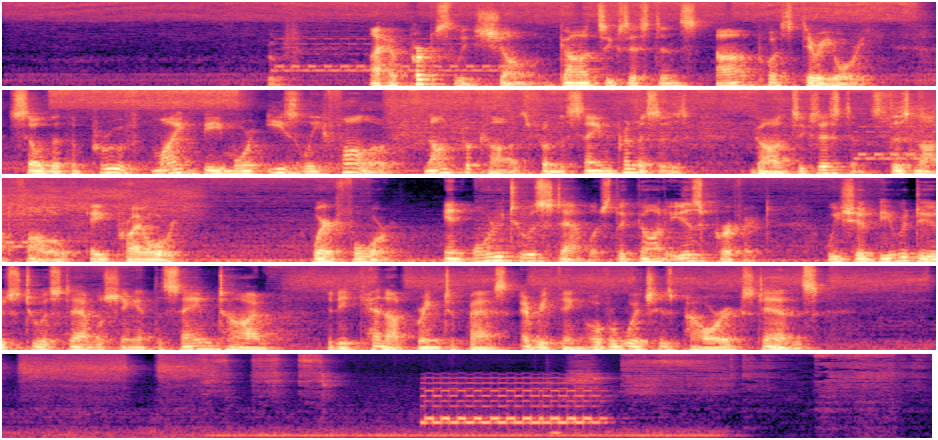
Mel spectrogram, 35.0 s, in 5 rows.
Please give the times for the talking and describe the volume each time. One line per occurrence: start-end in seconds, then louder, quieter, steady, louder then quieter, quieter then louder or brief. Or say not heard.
2.0-15.4 steady
16.2-27.4 steady.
